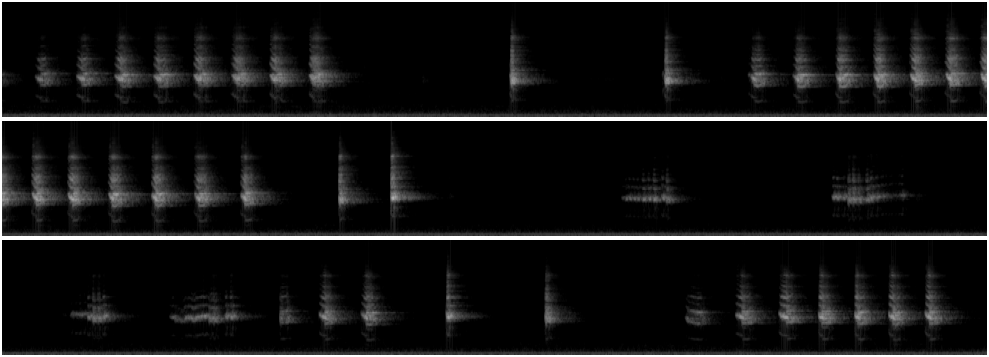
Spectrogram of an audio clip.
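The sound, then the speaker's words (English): A slate-over-glass turkey pot call in a dogwood pot from Cubby's Custom Turkey Calls, played with a waterproof striker: runs of sharp, evenly spaced yelps in quick rhythmic series, broken by scattered softer clucks and purrs, over a low steady hum. “So I'm going to play this slate over glass in a dogwood pot with this waterproof striker.”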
